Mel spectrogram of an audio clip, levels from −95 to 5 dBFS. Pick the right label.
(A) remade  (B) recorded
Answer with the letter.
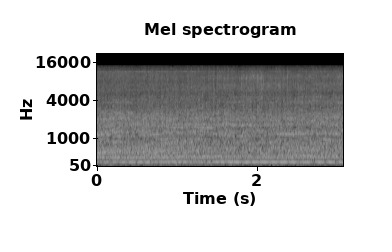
B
